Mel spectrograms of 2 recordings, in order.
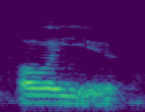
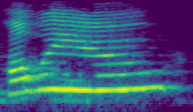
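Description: First: The words are muttered, low and quiet. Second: The words are nearly shouted, very loud. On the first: The speaker is angry and not happy to meet the person. "He was very angry, so he just muttered" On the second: The listener is somewhere far away. "In the beginning, I nearly screamed out"

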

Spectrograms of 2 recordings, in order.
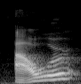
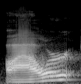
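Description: First: The final R sound is dropped completely. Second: The final R sound is clearly pronounced. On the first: The speaker calls it wrong. "он говорит our, our, будто эта буква не существует" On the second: The speaker calls it right. "вместо того, чтобы он сказал our"

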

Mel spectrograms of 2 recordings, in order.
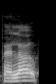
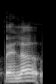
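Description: The two takes are said the same way.

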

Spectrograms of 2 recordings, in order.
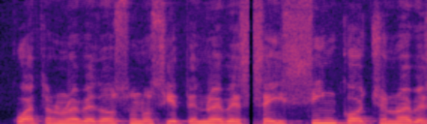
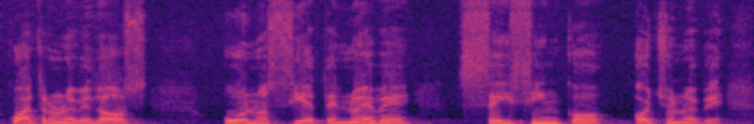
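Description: First: The number is read at normal speed. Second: The number is read very slowly.

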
